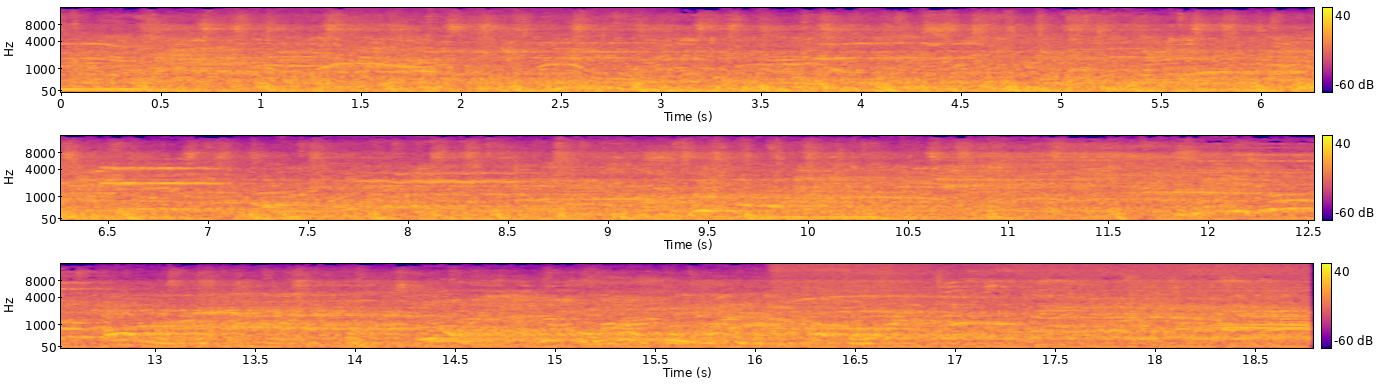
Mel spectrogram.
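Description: Riders on a spinning Huss Break Dance fairground ride screaming and shouting over crowd noise, with a low steady rumble underneath.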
